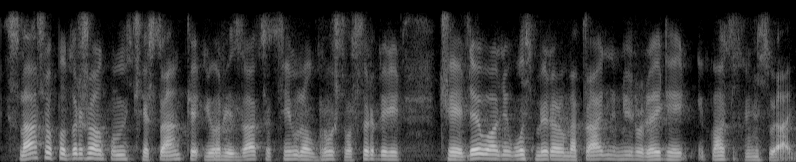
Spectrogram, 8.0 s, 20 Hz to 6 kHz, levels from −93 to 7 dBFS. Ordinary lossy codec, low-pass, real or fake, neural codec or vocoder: AAC, 48 kbps; 5.4 kHz; fake; autoencoder, 22.05 kHz, a latent of 192 numbers a frame, VITS, trained on one speaker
